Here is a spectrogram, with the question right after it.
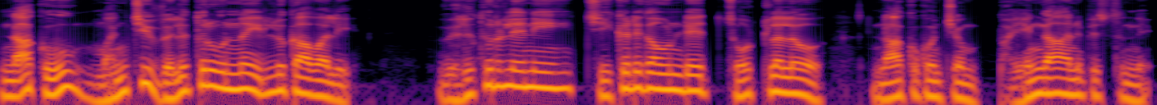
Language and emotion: Telugu, fearful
